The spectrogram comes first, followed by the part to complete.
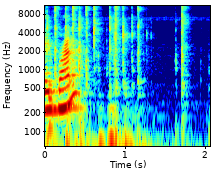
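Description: Typing on a computer keyboard: a run of several quick keystrokes, growing fainter towards the end.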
